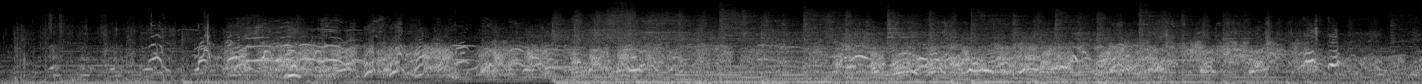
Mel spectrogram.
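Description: Excited sled dogs at the start of a Fjällräven Polar race day, a chorus of frantic barking, yipping and whining from many dogs close by, continuous and loud, with a person talking briefly among them.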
